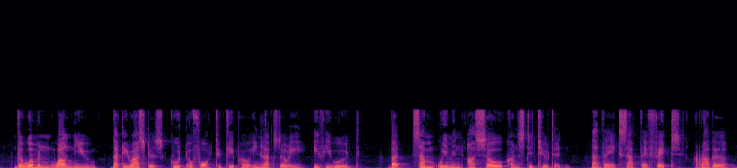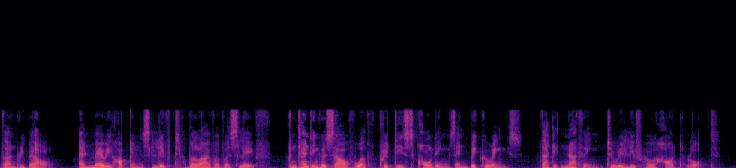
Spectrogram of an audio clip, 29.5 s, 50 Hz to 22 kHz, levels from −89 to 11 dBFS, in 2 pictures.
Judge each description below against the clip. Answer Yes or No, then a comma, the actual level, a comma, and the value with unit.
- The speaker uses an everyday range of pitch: Yes, average, 3.3 semitones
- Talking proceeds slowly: Yes, slow, 110 wpm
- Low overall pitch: Yes, low, 105 Hz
